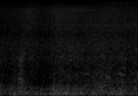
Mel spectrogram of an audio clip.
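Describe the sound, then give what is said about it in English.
A boat rushing through ocean waves, with a steady, loud roar of churning water and buffeting wind noise on the microphone throughout, no distinct individual impacts standing out. “I would go a little slower when I hit the wave, maybe.”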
